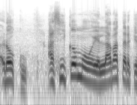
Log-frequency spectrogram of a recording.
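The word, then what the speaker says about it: 六: dato, porque son seis del número seis, se pronuncia Roku, así como el avatar que estuvo antes de Ank, para los que vieron la caricatura, pues así, Roku.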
